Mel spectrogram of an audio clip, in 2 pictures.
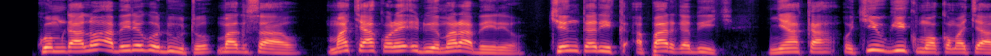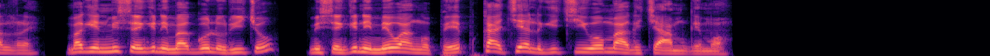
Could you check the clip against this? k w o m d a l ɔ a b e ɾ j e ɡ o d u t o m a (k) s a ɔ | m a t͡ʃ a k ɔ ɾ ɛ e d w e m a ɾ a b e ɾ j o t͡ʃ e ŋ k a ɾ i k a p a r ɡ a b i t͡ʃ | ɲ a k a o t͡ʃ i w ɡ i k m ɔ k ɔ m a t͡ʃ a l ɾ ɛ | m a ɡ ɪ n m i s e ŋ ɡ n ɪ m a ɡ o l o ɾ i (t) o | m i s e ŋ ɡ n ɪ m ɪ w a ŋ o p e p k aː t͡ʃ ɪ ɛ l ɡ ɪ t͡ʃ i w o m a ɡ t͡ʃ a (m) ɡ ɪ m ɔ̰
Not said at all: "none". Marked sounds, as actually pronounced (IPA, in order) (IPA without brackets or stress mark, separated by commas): ɡ, t͡ʃ, m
